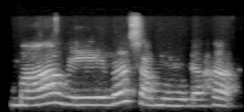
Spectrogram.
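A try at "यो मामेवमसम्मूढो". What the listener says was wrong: One ma is also there, no? Mameva ma sammudhaha.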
